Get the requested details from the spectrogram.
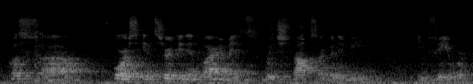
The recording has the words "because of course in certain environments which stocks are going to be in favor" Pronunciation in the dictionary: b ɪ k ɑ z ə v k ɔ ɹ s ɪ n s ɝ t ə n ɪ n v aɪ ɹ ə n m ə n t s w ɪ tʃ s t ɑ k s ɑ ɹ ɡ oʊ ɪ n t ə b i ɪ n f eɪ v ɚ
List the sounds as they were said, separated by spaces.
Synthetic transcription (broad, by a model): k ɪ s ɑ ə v k ɔ ɹ s ɪ n s ɝ t ə n ɪ n v aɪ ɹ ə n m ə n t s w ɪ tʃ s t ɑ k s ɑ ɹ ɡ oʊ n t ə b i ɪ n f eɪ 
